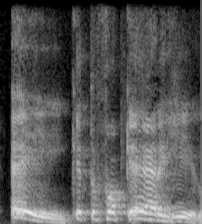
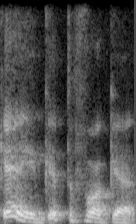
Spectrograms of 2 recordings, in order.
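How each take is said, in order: First: High, hammed-up New York archetype; broad New York caricature, brash and playful; cartoony New York accent. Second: New York accent, only slightly raised pitch; restrained New York demo; toned-down New York accent. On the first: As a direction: go full cartoon New Yorker, pitched up. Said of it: "start with the archetype". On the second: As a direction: play the New Yorker smaller, less cartoony. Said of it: "then you bring it down". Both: Shown as a demonstration.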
